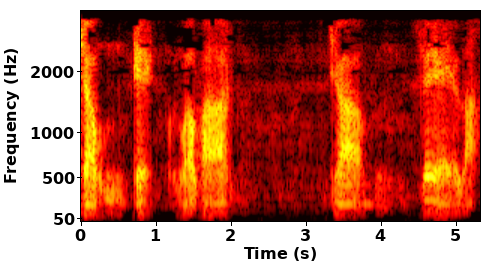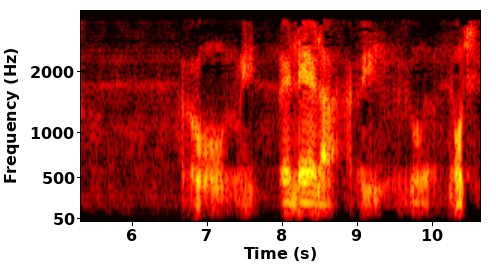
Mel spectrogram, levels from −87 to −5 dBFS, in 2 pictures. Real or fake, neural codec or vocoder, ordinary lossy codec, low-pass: fake; autoencoder, 44.1 kHz, a latent of 192 numbers a frame, MeloTTS; MP3, 16 kbps; 3.6 kHz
